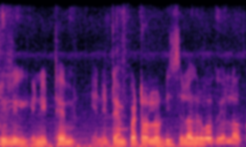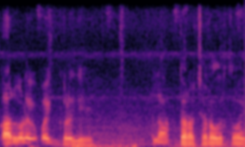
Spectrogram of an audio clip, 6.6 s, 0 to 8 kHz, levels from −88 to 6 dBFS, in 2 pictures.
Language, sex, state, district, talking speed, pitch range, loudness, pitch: Kannada, male, Karnataka, Raichur, 135 wpm, 125-135 Hz, -18 LUFS, 130 Hz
